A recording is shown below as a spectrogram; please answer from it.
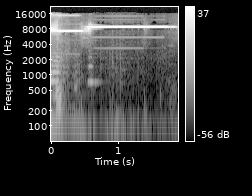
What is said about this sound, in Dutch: Ja, eh, het is weer zover. De storing op de telefoon.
